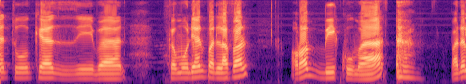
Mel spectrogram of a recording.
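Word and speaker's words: تُكَذِّبَانِ: Usahakan di dalam melafalkan tukadziban, dilafal huruf dalal, hati-hati ya, Teman-teman. Jangan sampai kita membacanya panjang. Maaf bukan panjang, menggantinya dengan huruf zai. Contoh bagaimana? Tukazziban. Ah, itu diganti. Padahal dia tidak boleh. Yang betul bagaimana? Tukadziban.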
